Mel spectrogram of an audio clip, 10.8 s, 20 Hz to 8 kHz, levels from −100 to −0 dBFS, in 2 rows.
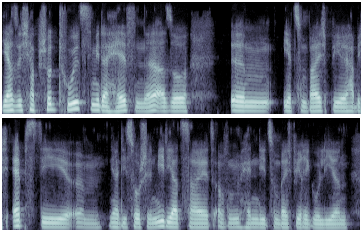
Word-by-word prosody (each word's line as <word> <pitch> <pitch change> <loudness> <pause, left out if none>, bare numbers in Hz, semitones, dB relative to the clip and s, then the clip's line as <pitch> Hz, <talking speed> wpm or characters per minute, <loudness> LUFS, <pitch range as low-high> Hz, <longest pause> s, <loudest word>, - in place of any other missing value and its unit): Ja, 130 0 +6
also 130 -1 +2
ich 130 +3 -2
habe 135 - 0
schon 150 -1 0
Tools, 170 +3 +3
die 140 - -3
mir 140 - +3
da 125 -2 +5
helfen, 115 +1 +1
ne, 110 +5 +3
also, 110 0 +2 0.6
ähm, 120 0 +3 0.2
jetzt 115 -1 -1
zum 115 -3 -5
Beispiel 110 0 +2
habe 110 -1 -3
ich 110 - -10
Apps, 145 +1 0
die, 110 -2 +1
ähm, 105 -1 -6
ja, 115 -1 -2
die 110 0 -6
Social-Media-Zeit 110 -1 0
auf'm 110 +1 -5
Handy 105 0 -4
zum 105 -2 -7
Beispiel 105 +1 -2
regulieren, 100 -1 -3
110 Hz, 160 wpm, -21 LUFS, 105-120 Hz, 0.6 s, Ja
